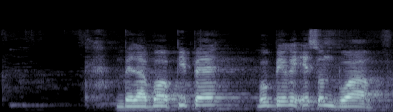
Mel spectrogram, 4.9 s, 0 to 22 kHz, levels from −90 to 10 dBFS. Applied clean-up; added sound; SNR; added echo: none; none; none; reverberation time 1.2 s.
